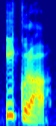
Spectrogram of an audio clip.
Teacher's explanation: There is an obligatory epenthetic vowel inserted between the K and the R in order to avoid a consonant cluster.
